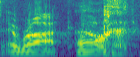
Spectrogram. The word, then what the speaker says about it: Iraq: to protect themel and we never even pronounced the country right I we called it Iraq it's not Iraq it's Iraq but Iraq sounds like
